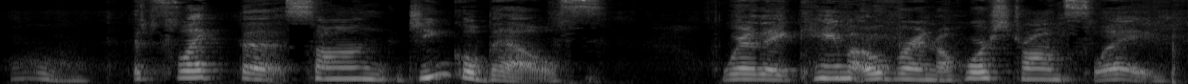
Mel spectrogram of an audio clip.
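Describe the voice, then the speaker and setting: A woman teacher reading a storybook aloud to children in an expressive, animated way, pausing to explain things in simple asides. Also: mid-range voice, slight background noise.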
